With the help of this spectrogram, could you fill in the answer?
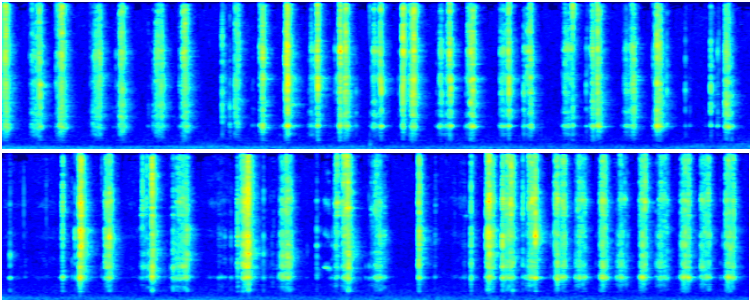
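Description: A small solid metal combination padlock with a black dial and steel shackle is held up by the shackle in one hand while fingertips with long painted nails turn the dial. The mechanism gives a rapid, steady series of many sharp, bright clicks, each dying away almost instantly, over a faint low background hum.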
